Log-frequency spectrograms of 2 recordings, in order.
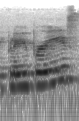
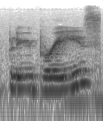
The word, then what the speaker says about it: blueberries: the piss out of the way that I say blueberries, because apparently in this video I say it like blue breeze, as in like blue and then breeze as one word.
